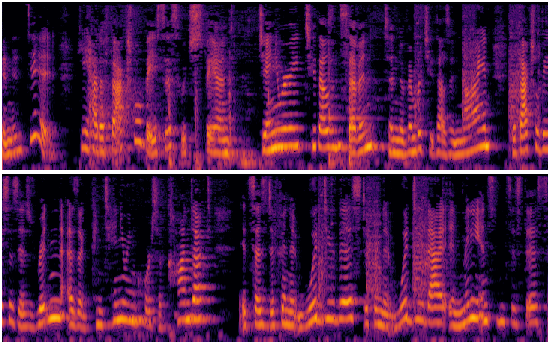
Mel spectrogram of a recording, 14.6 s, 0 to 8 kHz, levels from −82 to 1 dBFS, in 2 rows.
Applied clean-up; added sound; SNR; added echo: classical method log-MMSE.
